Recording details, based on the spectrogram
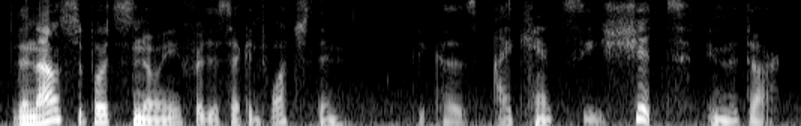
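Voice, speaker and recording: A tabletop game player role-playing in a casual, sweary way. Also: female voice, very deep voice, lively intonation, moderate pace, darkish tone, a little hiss or hum. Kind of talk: casual in-character role-play.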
